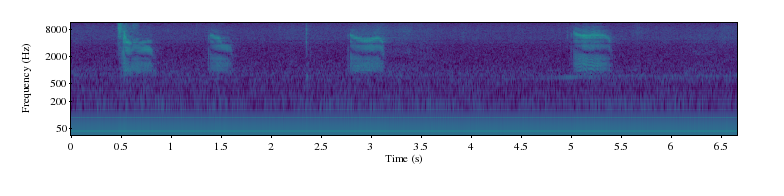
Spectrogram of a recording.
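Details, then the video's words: A green frog gives harsh, noisy scream-like distress cries in short bursts at uneven intervals while being eaten by a grass snake. "Ringslang eet groene kikker hoor ook de noodroep van de kikker. 3:07"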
